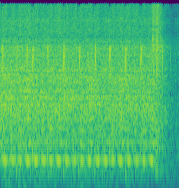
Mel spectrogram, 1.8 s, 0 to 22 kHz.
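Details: C4 Corvette, injectors not firing on the noid light: fast, even cranking with a steady starter whine that never catches, then stops. A no-spark crank no-start caused by lost power at the distributor.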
